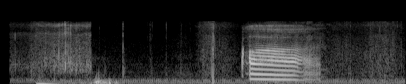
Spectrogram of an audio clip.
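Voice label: "er4", Mandarin Chinese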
